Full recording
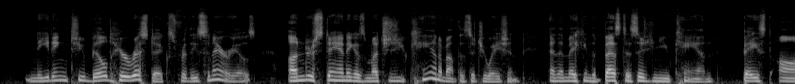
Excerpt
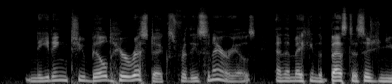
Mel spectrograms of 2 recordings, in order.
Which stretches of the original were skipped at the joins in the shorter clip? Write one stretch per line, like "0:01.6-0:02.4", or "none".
0:02.6-0:05.3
